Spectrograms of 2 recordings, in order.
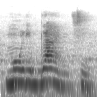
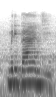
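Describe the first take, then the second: First: The phrase is said deeper and fuller. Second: The phrase is said lightly, without depth. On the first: The speaker calls it right. "Make the words sound deeper" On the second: The speaker calls it wrong. "A lot of people say muli bwanji as in muli banji"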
